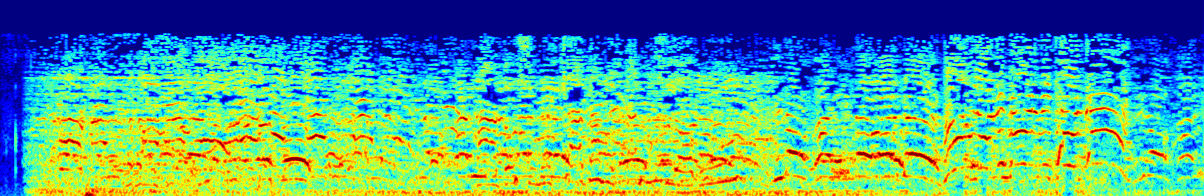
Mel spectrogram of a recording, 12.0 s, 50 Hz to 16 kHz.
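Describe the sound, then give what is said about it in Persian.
A large crowd of protesters on a Friday evening march in Nazi-Abad, Tehran, chants slogans including "this is the last battle, Pahlavi will return". Many voices shout loudly and continuously for about twelve seconds in a dense wall of overlapping voices, with occasional louder rising shouts. “تصاویری که در شبکه‌های اجتماعی منتشر شده گروهی از معترضان را نشان می‌دهد که شامگاه جمعه 12 دی ماه در راهپیمایی در نازی‌آباد شعارهایی از جمله این آخرین نبرد پهلوی برمی‌گرده سر می‌دهند.”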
